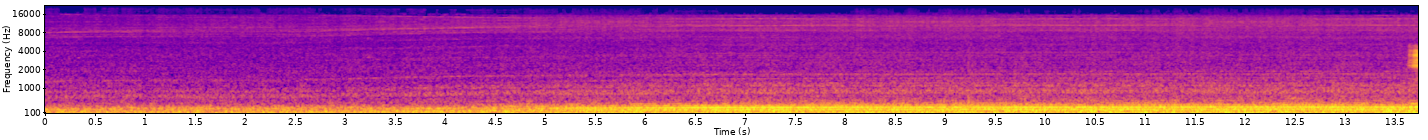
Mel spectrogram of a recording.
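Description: Airbus A220 jet engines spooling up during a takeoff roll in the Infinite Flight simulator, a loud steady low roar with rising whine building after a few seconds and holding strong.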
